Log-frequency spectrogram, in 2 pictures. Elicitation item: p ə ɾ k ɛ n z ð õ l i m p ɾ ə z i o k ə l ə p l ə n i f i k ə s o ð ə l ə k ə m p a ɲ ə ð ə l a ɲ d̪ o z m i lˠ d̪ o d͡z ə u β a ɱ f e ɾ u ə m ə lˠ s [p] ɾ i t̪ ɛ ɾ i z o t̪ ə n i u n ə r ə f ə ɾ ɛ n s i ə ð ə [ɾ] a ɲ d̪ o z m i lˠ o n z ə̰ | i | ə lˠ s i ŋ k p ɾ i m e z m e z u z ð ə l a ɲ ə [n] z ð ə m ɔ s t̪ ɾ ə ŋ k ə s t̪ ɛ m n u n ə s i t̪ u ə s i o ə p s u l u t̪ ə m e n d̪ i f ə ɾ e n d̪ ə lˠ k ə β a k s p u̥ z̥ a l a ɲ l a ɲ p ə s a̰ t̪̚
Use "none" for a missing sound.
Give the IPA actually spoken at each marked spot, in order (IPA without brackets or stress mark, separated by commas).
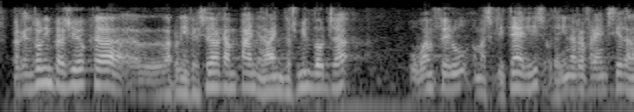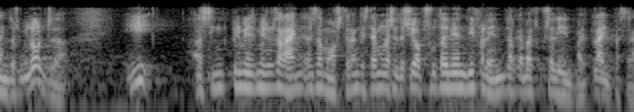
k, l, n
